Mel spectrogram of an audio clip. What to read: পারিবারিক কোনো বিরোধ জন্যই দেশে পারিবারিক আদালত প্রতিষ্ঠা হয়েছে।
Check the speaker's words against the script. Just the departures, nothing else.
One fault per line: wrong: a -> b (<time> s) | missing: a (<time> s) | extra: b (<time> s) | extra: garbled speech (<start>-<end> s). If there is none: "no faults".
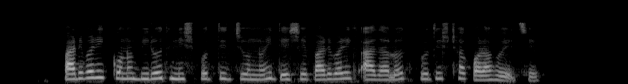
extra: নিষ্পত্তির (1.8 s)
extra: করা (4.7 s)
